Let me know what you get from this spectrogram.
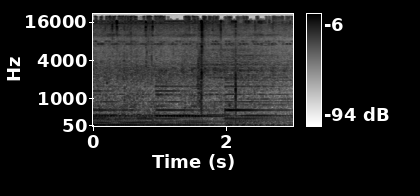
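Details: Steady low music with faint rustling, and no animal voices.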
